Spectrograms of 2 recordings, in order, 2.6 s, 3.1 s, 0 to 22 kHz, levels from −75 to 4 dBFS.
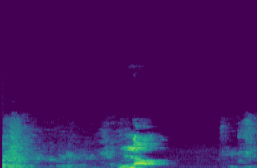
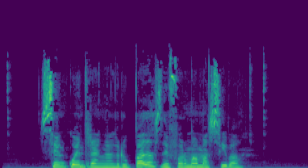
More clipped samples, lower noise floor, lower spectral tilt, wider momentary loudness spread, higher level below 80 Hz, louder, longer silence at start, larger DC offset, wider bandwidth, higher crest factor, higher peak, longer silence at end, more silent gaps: neither; first, -58 dBFS vs -48 dBFS; first, -5 dB/octave vs -3.5 dB/octave; first, 24 LU vs 3 LU; about the same, -56 dBFS vs -60 dBFS; first, -15 LUFS vs -18 LUFS; second, 0 s vs 0.4 s; neither; second, 7.6 kHz vs 16 kHz; about the same, 18 dB vs 18 dB; about the same, -2 dBFS vs 0 dBFS; second, 0 s vs 0.65 s; neither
